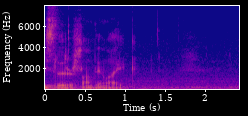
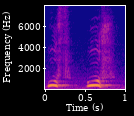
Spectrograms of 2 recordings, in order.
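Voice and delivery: very high, yappy puppy voice; squeaky dog voice. Pretend. Vlogger in a dog filter begs for an owner, squeaky high. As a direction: yip like a tiny cartoon puppy. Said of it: "Jill the dog".

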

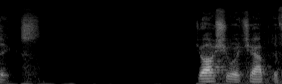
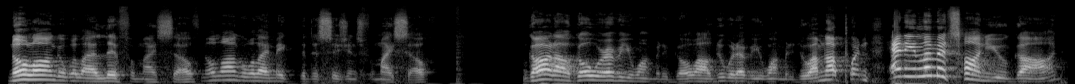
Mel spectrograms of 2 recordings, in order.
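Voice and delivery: loud fervent prayer cry; preaching at full force; 9 dB louder than usual. Acted. Preacher voicing a surrender prayer to God, loud.

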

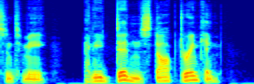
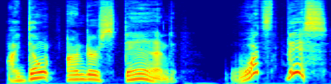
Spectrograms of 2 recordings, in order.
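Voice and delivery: slow, higher bewildered voice; puzzled dog; 7 semitones higher, slower than usual. A narrator's reading. Dog meeting snow for the first time, puzzled. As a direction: wonder aloud like a baffled dog, pitch lifted. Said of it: "I could read his thoughts".

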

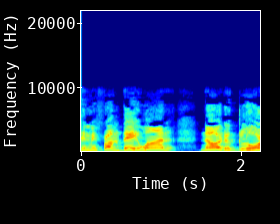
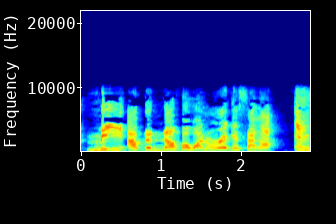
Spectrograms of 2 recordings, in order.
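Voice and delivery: triumphant brag; 5 semitones higher than usual. Real, not acted.

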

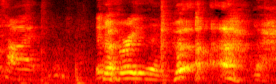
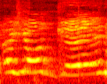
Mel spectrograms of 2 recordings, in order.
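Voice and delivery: slow, high and loud through laughter; cracking up so hard it sounds like crying; laughing to tears; 10 semitones higher, 6 dB louder, much slower than usual. Real, not acted. Laughing and teary.

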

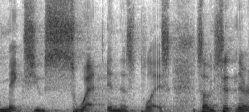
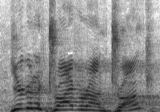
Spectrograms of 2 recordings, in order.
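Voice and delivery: incredulous question; 11 semitones higher than usual. Retold or imitated. Shocked at drunk drivers.

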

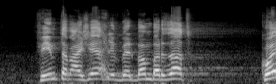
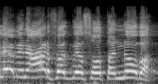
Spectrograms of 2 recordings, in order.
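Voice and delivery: higher, louder acted questioning; raised voice of puzzled followers; followers' question; 4 semitones higher, 5 dB louder than usual. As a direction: call the question up to the sheikh. Acts followers questioning their sheikh.

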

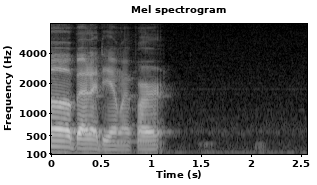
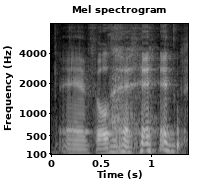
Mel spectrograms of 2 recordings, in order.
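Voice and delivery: ordinary delivery

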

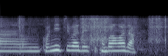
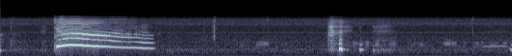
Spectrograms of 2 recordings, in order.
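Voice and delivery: high, loud shriek on one long breath; a shriek of mock fright, drawn out; playful scream; 11 semitones higher, 7 dB louder, much slower than usual. Showing her mom the creepy figure, a loud mock shriek. Shows mom a scary build.

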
